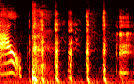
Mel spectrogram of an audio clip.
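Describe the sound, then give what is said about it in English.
A person imitates a cat's meow: one drawn-out, falling meow followed by a quick series of short, choppy vocal bursts in a steady rhythm. “Actually, I think Murphy's used to my cat noise by now.”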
